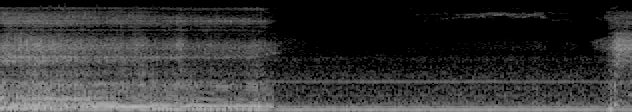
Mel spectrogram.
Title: Bayi lucu"terkejut akibat dengar suara ngorok"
